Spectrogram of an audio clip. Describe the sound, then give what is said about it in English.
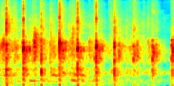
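A church audience applauds the mothers standing up to receive a gift, with a steady patter of many hands clapping and sharper individual claps standing out, plus a faint murmur of voices beneath. “And can we have the rest of the church give them a big round of applause?”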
